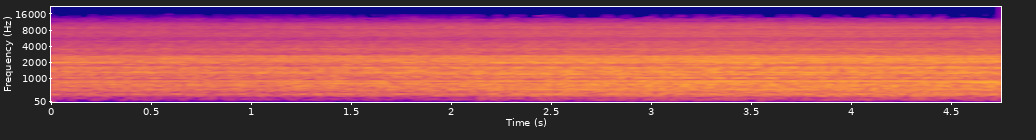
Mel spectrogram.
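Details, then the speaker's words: Milling machine motor on newly installed VFD, frequency set to 30 Hz (half speed): steady, airy motor hiss slowing down, no knocks or grinding; normal smooth running at reduced speed. "set it at 30 HZ come on 30 HZ and you hear the motor slowing"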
